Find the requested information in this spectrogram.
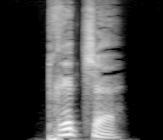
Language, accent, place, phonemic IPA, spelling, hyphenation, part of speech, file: German, Germany, Berlin, /ˈpʁɪt͡ʃə/, Pritsche, Prit‧sche, noun, De-Pritsche.ogg
- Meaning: 1. plank bed, cot 2. loading platform of a pickup truck 3. a baton similar to a cricket bat used by harlequins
